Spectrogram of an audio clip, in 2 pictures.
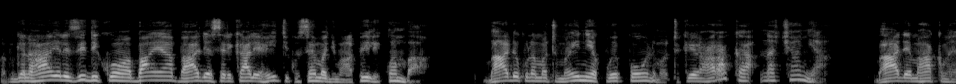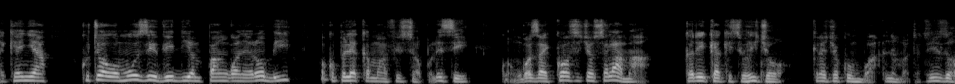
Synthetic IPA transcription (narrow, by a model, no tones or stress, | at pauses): mapiɠanɔɦajɔjaliziɗikuwamaɓajaɓaːɗajasɛɾikaliaɦitikusɛmaʄuma̰ːpilikwamba̰ | ɓaɗɔkunamatumainijakuwɛpɔnama̰tɔ̥kɛɔjahaɾakanat͡ʃaɲa̰ | ɓaːɗajamahakamaja̰kɛɲa | kutɔauwamuziðiɗijam̩paŋɡɔwanaiɾɔɓi | wakupɛlɛkamaːfisawa̰pɔ̰lisi | kuɔ̰ŋɡɔzakikɔs̬it͡ʃausalama̰ | katikakisiwahit͡ʃɔ | kinat͡ʃɔkumbwa̰nama̰tatizɔ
